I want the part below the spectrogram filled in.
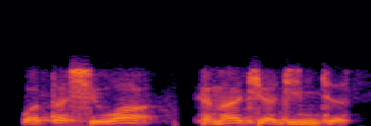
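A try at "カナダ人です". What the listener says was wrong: Yes, exactly. Canadajin desu. Good.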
